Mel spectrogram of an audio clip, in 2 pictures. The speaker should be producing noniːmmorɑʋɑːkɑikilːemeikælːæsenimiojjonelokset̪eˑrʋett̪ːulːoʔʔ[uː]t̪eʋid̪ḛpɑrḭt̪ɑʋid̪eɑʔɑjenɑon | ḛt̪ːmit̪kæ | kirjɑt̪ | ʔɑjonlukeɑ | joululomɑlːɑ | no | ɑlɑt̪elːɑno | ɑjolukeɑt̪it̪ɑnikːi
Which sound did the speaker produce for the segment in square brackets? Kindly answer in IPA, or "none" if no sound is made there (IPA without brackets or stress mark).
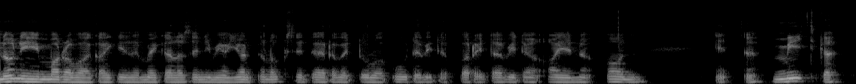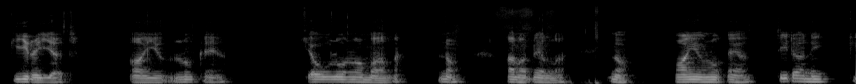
uː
